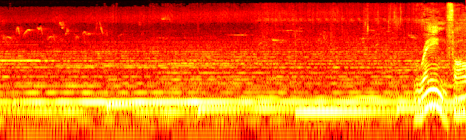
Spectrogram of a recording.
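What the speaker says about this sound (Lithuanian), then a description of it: "Lietus plauna kambarius ir virtuves." Rain falls inside an abandoned, decaying house, a steady soft patter that runs throughout beneath sustained musical tones.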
